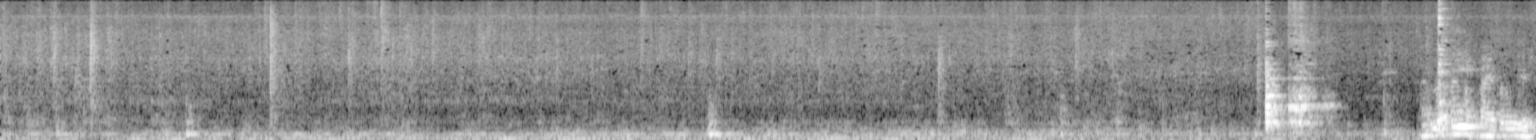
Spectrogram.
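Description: Chopped onion frying in a pan for egg bhurji masala, a steady low sizzle with occasional stirring scrapes, then louder bursts of sizzling and spoon clatter near the end.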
